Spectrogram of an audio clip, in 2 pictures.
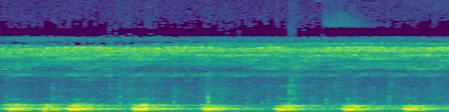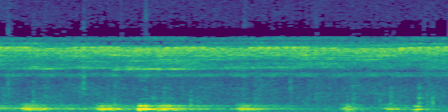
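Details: Dawn rainforest in Costa Rica with a howler monkey's coarse, low grunting roars pulsing roughly once per second, set against an unbroken high insect buzz.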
